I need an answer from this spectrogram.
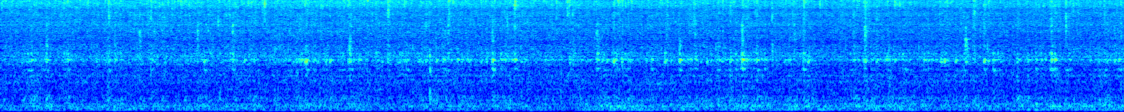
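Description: Steady rain falling during a thunderstorm, with many small drops pattering.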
